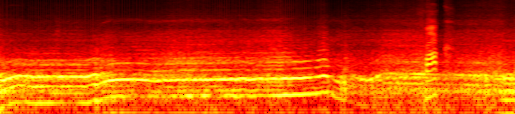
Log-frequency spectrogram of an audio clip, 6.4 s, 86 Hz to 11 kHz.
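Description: Kawasaki Ninja H2's supercharged inline-four engine pulling in gear at low speed. The engine note steps up about a second in, climbs slowly, then drops off near four seconds, with a quick rev about five seconds in.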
